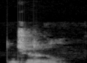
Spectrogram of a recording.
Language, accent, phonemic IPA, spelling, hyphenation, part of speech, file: English, Southern England, /ˈd͡ʒɜːnəl/, journal, jour‧nal, noun / verb / adjective, LL-Q1860 (eng)-journal.wav
- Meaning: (noun) 1. A diary or daily record of a person, organization, vessel etc.; daybook 2. A newspaper or magazine dealing with a particular subject 3. A chronological record of payments or receipts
